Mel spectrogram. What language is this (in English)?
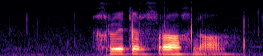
Afrikaans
